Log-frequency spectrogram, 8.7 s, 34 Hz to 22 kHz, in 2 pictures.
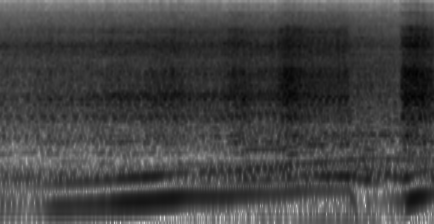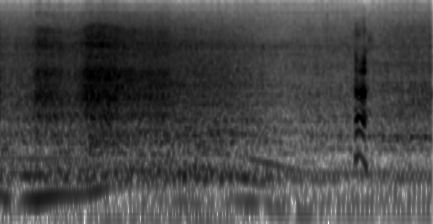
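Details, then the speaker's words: John Deere 7420, second start on old Stanadyne DE10 pump with ECU 1076 fault, before pump replacement: diesel catches, surges and dips in uneven chugs, then settles to lumpy idle; rough start, pump suspected. "Let's try it again and see if it'll act up. Yeah, gave it a little chug there again."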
